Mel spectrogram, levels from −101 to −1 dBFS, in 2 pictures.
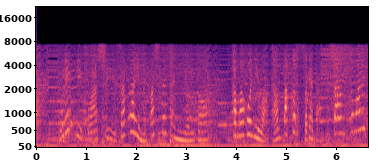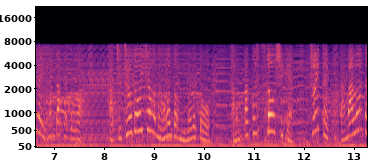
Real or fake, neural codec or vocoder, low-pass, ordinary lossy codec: fake; codec, 16 kHz, 0.4 kbps, LongCat-Audio-Codec; 7.2 kHz; none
